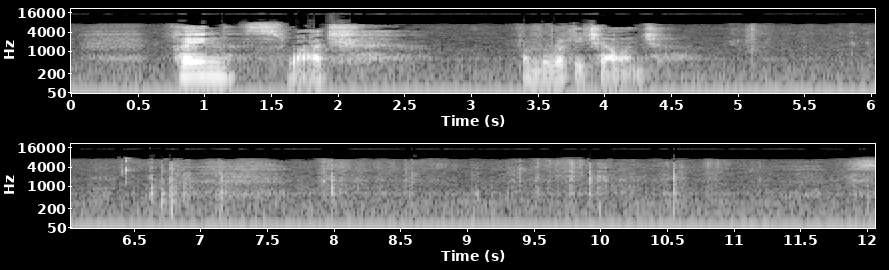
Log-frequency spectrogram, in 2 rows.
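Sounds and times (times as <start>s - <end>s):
trading cards flipping: 5.0s - 11.0s.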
